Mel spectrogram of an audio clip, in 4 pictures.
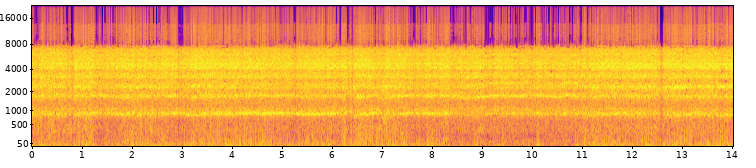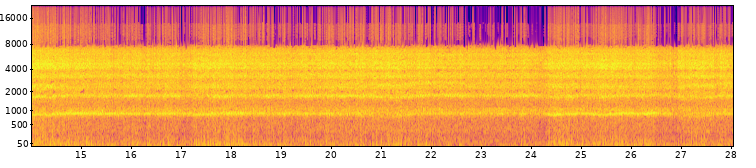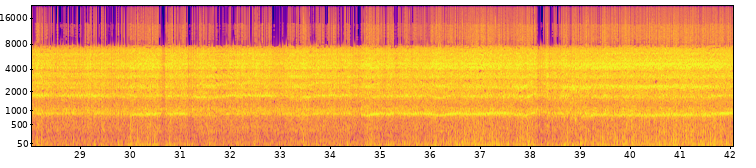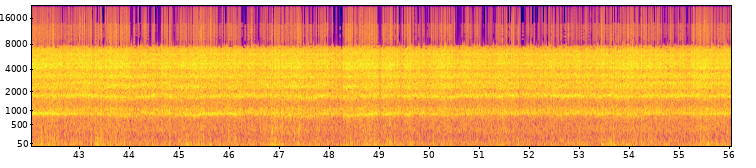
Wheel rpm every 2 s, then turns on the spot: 220, 230, 230, 230, 230, 230, 210, 220, 230, 230, 230, 230, 230, 220, 230, 230, 230, 230, 230, 210, 210, 230, 220, 220, 220, 230, 230, 220.
none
